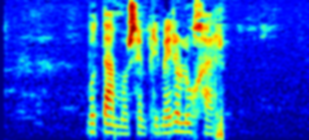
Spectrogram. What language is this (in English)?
Galician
